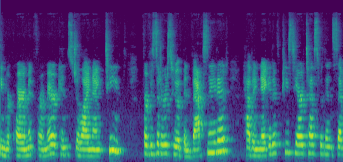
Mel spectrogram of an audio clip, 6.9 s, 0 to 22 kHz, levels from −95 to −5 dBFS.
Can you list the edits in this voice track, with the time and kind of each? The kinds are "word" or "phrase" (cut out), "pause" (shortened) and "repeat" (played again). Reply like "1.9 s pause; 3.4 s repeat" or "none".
none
